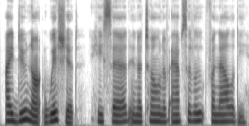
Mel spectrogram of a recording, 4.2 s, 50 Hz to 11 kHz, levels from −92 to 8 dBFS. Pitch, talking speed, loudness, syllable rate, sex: 185 Hz, 190 wpm, -17 LUFS, 5.0 syllables/s, female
